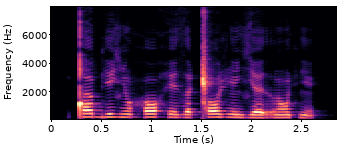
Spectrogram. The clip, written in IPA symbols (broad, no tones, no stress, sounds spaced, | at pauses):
ǃ ɐ bʲ e ʑ ɔ̃ h ɔ h e z ɐ ǁ ɔ ʒ ẽ ʑ ɛ r ɔ̃ fʲ ẽ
